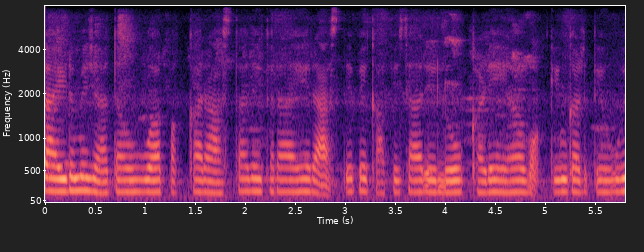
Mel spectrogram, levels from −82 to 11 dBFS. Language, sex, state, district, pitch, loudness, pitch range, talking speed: Hindi, female, Chandigarh, Chandigarh, 180 Hz, -16 LUFS, 175-185 Hz, 205 wpm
